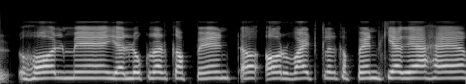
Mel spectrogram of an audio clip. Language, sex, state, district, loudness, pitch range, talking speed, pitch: Hindi, female, Jharkhand, Palamu, -14 LUFS, 280-290 Hz, 180 wpm, 285 Hz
